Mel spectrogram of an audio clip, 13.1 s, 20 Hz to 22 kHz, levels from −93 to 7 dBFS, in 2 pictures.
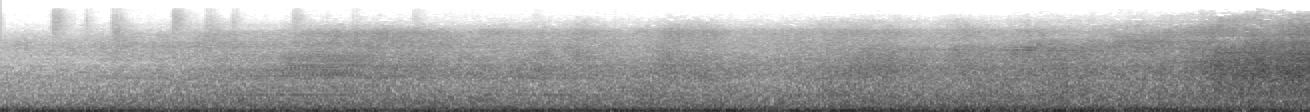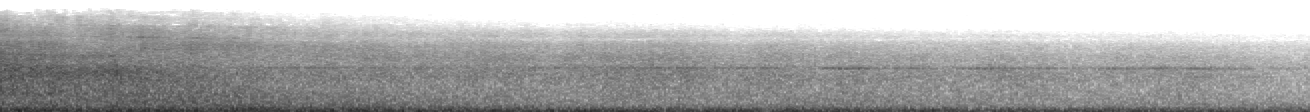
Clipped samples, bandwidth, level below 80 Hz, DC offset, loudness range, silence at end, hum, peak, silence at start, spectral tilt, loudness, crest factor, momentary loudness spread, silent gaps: under 0.1%; 11 kHz; -22 dBFS; under 0.1%; 6 LU; 0 s; none; -2 dBFS; 0 s; -6 dB/octave; -20 LUFS; 16 dB; 10 LU; none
